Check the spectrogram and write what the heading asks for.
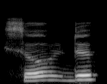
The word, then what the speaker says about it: soldes: Les soldes, une bonne affaire. Dans le mot solde, le S est muet.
